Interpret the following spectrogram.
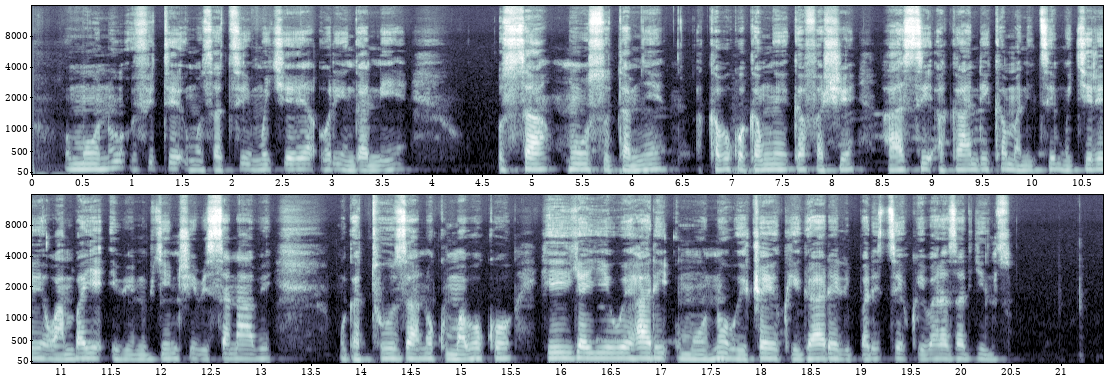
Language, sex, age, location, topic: Kinyarwanda, male, 25-35, Kigali, health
